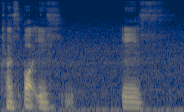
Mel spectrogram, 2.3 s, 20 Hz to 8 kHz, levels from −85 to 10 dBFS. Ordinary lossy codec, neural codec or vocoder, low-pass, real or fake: none; none; none; real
